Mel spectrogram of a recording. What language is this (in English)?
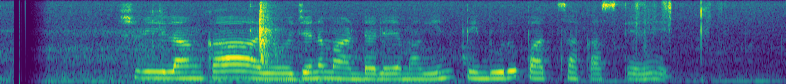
Sinhala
